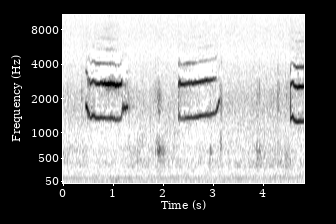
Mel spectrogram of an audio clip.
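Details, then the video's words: ['Kittens: three thin, high, steady mews, each under a second long and spaced about a second apart, over a faint low hum.'] "sounds of kittens"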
